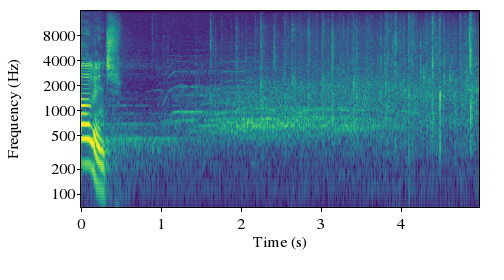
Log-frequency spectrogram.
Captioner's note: crowd cheering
